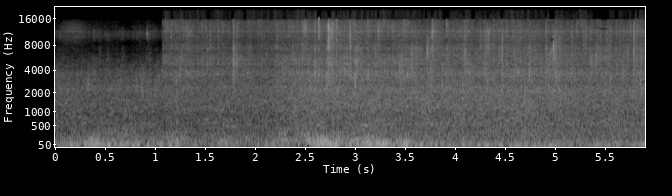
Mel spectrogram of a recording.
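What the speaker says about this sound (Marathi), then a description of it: "विजांच्या कडकडाटासह जोरदार मुसळधार पाऊस पडतोय" Heavy unseasonal downpour drums on surfaces in a dense, continuous rain roar, with a low rumbling swell midway that may be distant thunder; no voices.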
